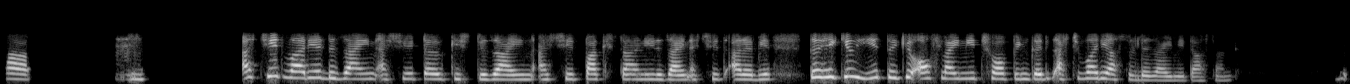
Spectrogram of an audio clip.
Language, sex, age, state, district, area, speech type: Kashmiri, female, 18-30, Jammu and Kashmir, Pulwama, rural, conversation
